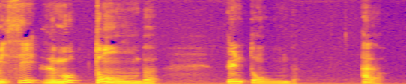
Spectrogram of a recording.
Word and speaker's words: tombe: le mot tombe, une tombe. Alors, T, O, M, ton, B, E, be, tombe.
